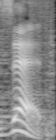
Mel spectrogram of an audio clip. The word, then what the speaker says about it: Z: only English-speaking country that pronounces Z as Z as opposed to zed like the British now you can tell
